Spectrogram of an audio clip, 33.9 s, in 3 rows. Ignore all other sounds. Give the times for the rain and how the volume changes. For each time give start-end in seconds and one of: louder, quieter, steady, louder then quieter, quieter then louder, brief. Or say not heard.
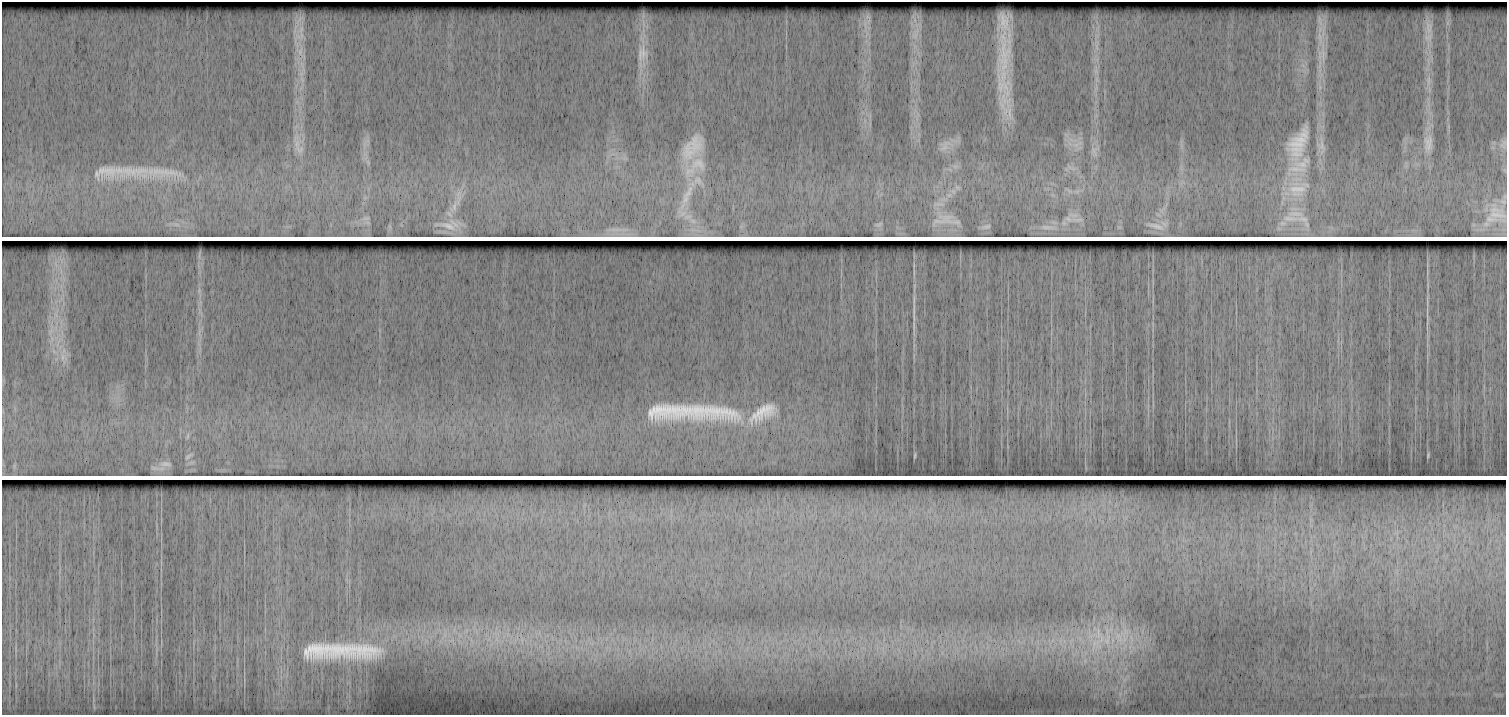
0.0-33.8 steady.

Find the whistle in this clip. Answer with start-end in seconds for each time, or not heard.
0.7-1.3, 16.1-17.1, 24.8-25.4.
